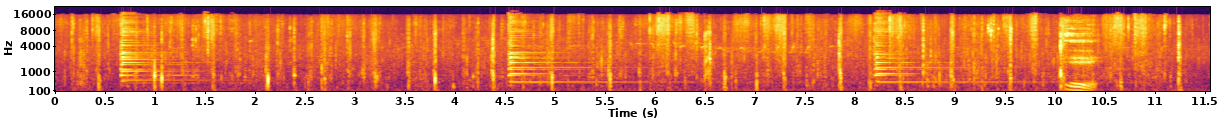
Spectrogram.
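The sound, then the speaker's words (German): Hooves of a ridden horse clip-clop on in drizzle under a heavy sky, many steady, moderately loud hoofbeats in an even walking rhythm throughout. “Richter Dee hielt sein Pferd an und warf einen sorgenvollen Blick zum bleiernen Himmel”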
